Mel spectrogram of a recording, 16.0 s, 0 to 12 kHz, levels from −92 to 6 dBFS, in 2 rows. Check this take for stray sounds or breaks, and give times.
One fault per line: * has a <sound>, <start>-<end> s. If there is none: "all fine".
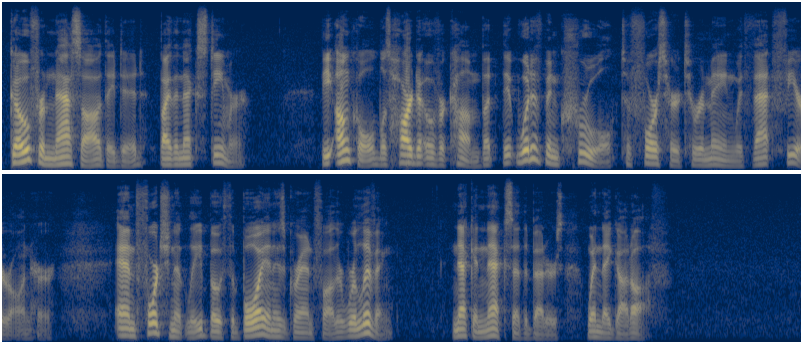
all fine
